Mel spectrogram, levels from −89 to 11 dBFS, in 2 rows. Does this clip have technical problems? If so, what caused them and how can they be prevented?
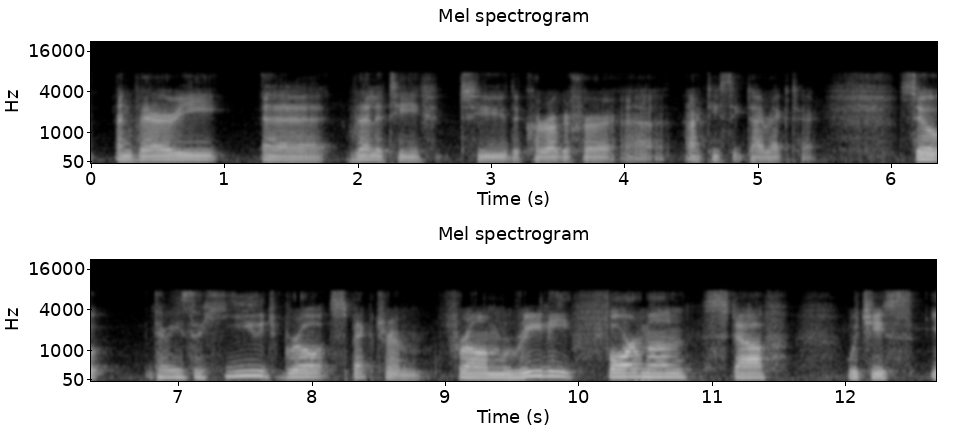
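Yes. From 10.43 to 10.51 s there is VoIP packet loss concealed by the speech codec. About 40 ms of audio went missing, which fits two lost 20 ms frames. The Speex decoder filled the gap by repeating its last pitch and spectral shape at falling gain, so the sound smears into a brief buzzy tone or coloured noise that fades and recovers weakly rather than dropping to silence as a plain dropout would. A jitter buffer, forward error correction, or a less congested network path would prevent it.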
